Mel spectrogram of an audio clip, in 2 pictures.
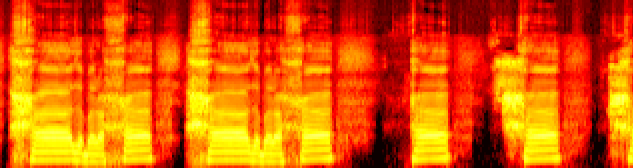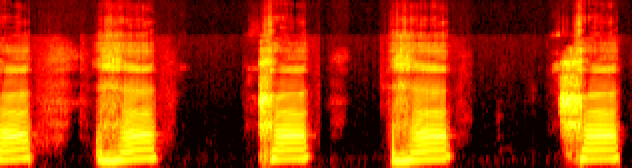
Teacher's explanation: اب اس کو پڑھتے ہیں حلق کے درمیان والے حصے سے آواز کو نکالتے ہوئے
